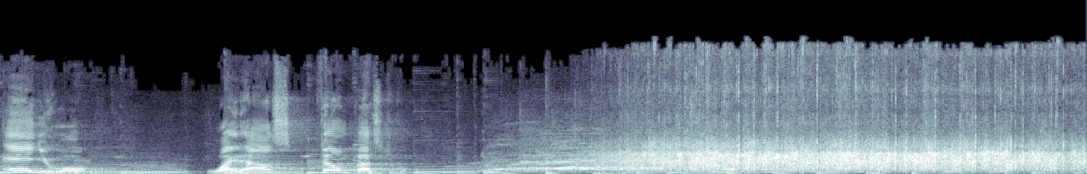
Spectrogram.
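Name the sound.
audience cheering and applause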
